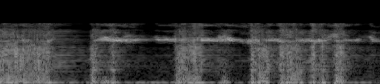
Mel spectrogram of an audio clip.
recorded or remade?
remade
